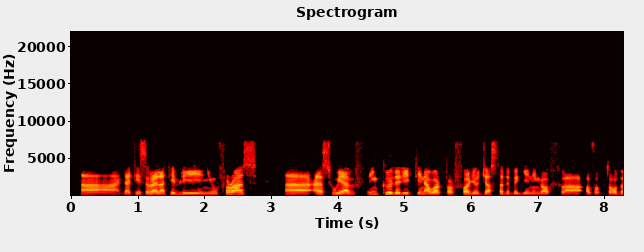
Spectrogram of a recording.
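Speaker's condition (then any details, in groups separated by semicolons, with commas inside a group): No condition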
